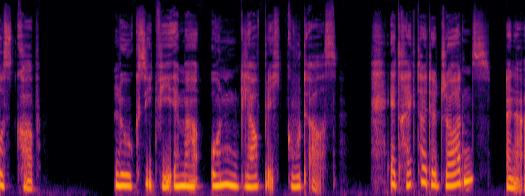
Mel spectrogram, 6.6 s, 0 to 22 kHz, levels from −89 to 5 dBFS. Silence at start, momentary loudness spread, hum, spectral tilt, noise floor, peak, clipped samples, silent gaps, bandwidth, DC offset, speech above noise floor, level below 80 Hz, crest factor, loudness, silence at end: 0 s; 14 LU; none; -5.5 dB/octave; -70 dBFS; -6 dBFS; under 0.1%; 1.33-1.41 s; 17.5 kHz; under 0.1%; 51 dB; -60 dBFS; 14 dB; -19 LUFS; 0.05 s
